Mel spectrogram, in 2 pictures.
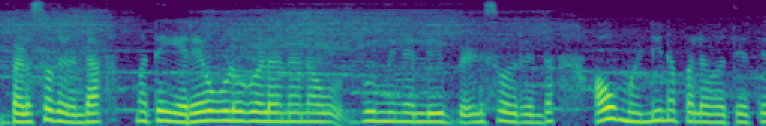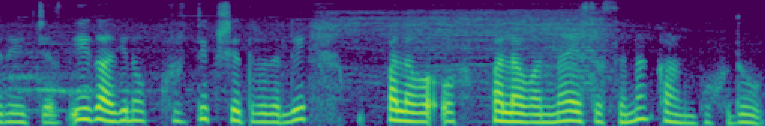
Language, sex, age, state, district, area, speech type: Kannada, female, 30-45, Karnataka, Mandya, rural, spontaneous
